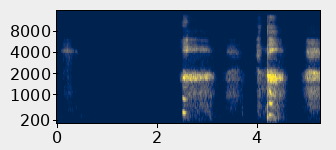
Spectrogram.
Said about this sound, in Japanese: すごい息切れてるんですけど、ここまで長い時間聞いてくださってありがとうございました。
